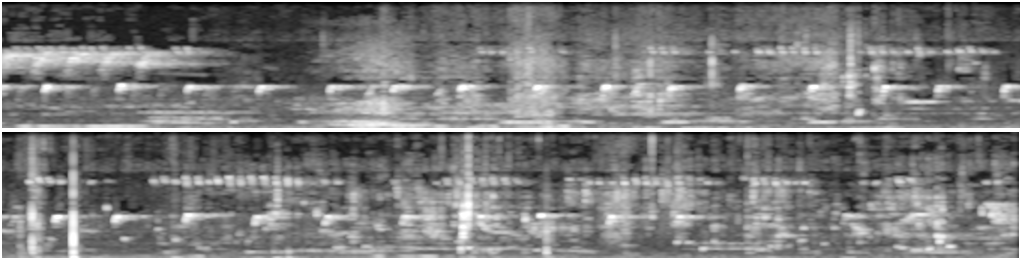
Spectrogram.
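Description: Near silence, with faint small-bird chirps repeating several times a second and a couple of sharp clicks.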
